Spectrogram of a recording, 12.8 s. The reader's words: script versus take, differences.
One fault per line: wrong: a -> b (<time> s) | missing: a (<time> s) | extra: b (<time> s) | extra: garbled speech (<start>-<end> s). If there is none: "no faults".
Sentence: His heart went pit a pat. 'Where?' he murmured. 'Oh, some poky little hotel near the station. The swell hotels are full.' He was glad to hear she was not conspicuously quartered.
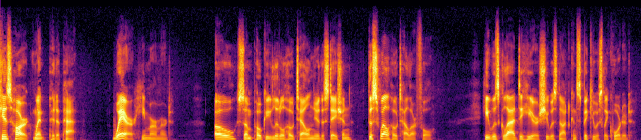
wrong: hotels -> hotel (7.8 s)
